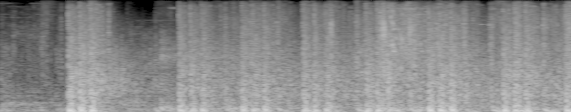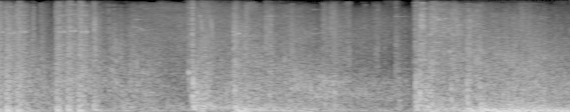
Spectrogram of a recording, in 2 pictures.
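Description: Rapid bursts of automatic gunfire from Fortnite, dense and loud, repeated volleys with brief gaps, continuing nearly throughout with heavy booming low end.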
